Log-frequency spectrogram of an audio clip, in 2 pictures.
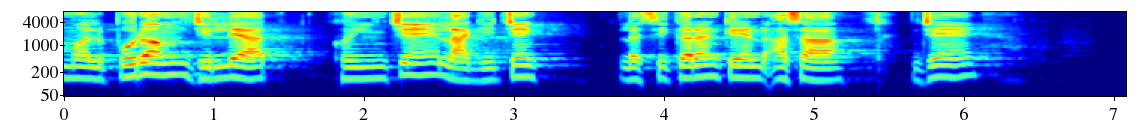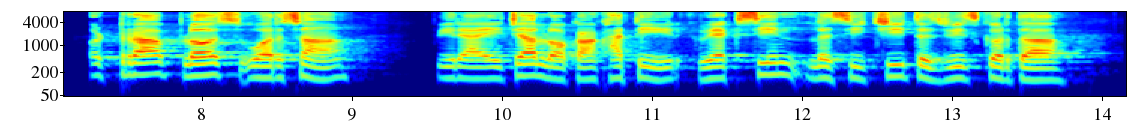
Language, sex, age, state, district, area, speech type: Goan Konkani, male, 30-45, Goa, Canacona, rural, read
